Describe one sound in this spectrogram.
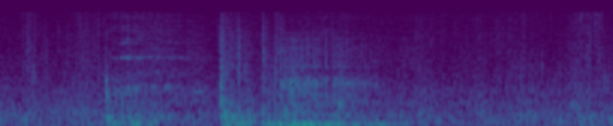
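Wooden doors creak open.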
